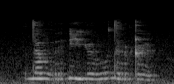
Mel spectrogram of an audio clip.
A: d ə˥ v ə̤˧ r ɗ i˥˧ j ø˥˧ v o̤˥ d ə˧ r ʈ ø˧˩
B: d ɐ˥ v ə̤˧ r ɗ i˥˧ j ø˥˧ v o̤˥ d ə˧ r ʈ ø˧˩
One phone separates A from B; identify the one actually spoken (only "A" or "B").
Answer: B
